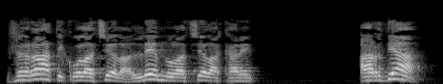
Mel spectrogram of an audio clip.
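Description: A man's voice: fairly high pitch, husky. A man preaching a sermon, building to emphatic repeated phrases.

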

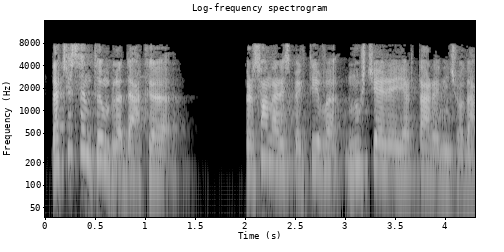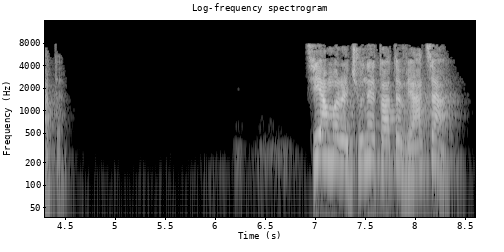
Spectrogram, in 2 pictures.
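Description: A man's voice: sits high, bright, forceful tone, dull audio. A man preaching a sermon as pastor, asking the congregation rhetorical questions and often repeating and restarting his words.

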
